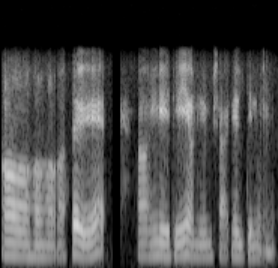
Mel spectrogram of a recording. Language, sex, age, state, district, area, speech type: Kannada, male, 18-30, Karnataka, Mysore, urban, conversation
